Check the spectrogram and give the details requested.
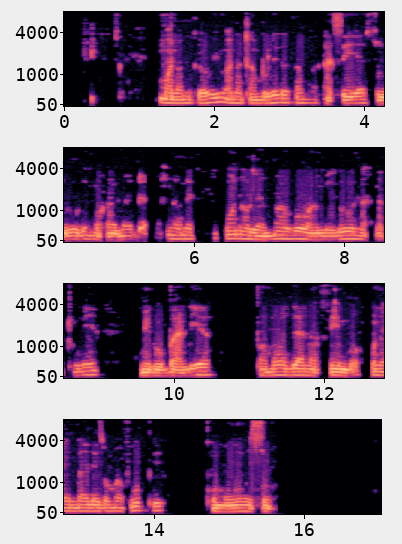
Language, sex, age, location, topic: Swahili, male, 18-24, Nakuru, education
